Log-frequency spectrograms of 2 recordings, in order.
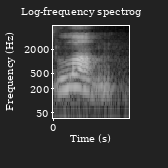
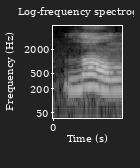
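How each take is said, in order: First: The word is said with a short 'um' vowel. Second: The word is said with a long 'ohm' vowel. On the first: The speaker calls it right. "which I recently learned was Lum" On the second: The speaker calls it wrong. "which I've always said"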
